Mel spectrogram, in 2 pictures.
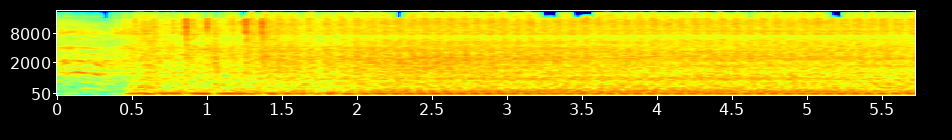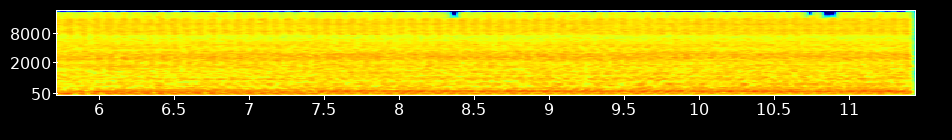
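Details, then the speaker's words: Petrol truck running a swapped-in engine taken from a buggy that had an exhaust leak; starts and settles into an even idle, runs nice with no misfire, but a light quick tick remains over the idle; cause unknown, not confirmed. "Runs really nice. There's no misfire. There's still a tick."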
